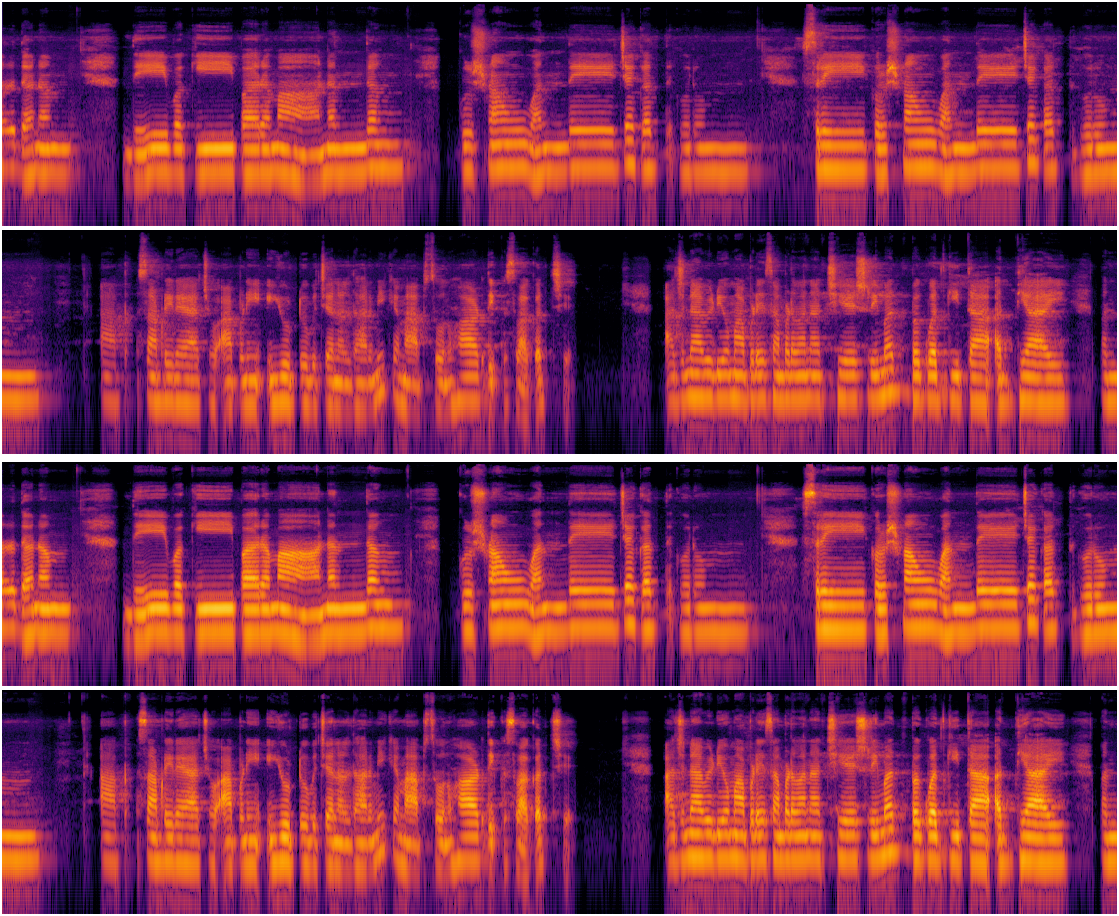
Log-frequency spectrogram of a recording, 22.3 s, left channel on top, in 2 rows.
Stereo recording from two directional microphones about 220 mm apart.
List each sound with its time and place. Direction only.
0.0 s speech: 15° right (ahead or behind)
8.1 s speech: 15° right (ahead or behind)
